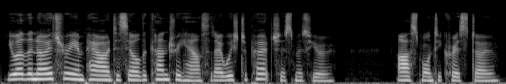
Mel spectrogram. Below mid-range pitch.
No: high, 200 Hz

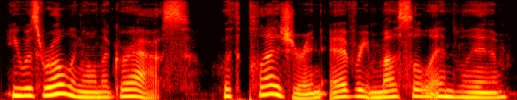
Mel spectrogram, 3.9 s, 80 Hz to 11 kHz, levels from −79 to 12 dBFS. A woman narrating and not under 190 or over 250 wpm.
Yes: female; average, 200 wpm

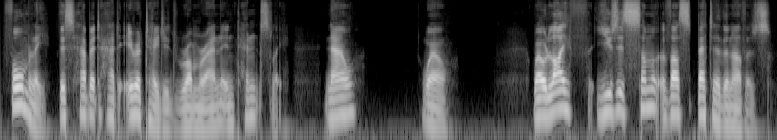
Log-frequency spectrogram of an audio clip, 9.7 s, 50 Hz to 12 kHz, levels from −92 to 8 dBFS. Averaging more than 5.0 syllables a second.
No: 4.4 syllables/s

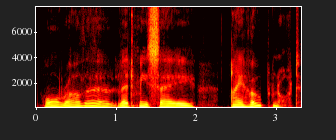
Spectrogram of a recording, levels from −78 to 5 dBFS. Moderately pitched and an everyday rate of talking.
Yes: medium, 150 Hz; average, 145 wpm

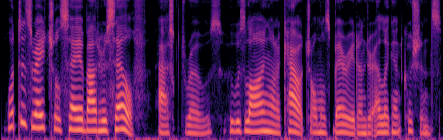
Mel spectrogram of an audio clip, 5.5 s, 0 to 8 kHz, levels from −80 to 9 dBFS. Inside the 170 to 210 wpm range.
Yes: fast, 205 wpm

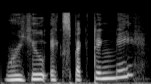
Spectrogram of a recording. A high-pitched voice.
Yes: very high, 260 Hz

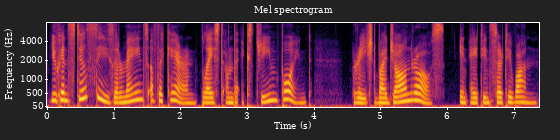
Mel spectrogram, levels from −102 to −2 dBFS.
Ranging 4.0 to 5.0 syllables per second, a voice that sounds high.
Yes: 4.7 syllables/s; high, 200 Hz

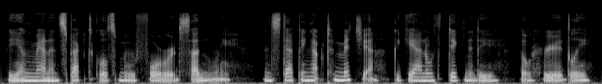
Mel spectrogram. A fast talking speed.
No: average, 180 wpm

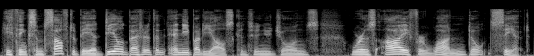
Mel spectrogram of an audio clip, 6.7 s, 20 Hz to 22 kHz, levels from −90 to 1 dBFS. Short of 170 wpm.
No: average, 180 wpm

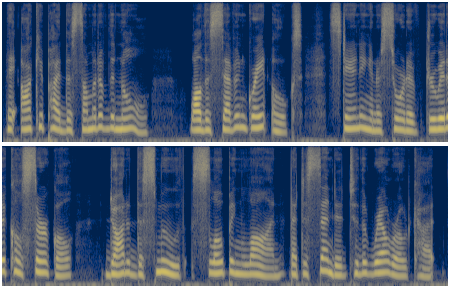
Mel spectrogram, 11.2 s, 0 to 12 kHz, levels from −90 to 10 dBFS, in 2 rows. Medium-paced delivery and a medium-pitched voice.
No: average, 160 wpm; high, 205 Hz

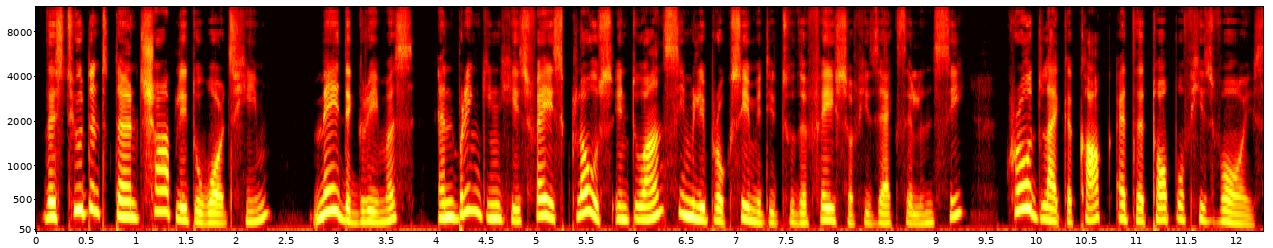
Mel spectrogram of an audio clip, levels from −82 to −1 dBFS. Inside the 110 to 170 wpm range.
Yes: average, 160 wpm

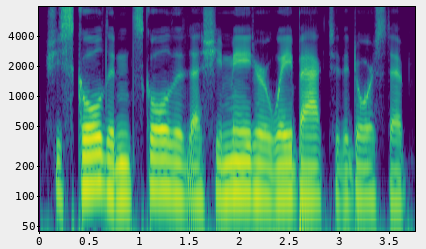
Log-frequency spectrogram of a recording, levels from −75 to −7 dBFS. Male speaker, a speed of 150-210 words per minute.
Yes: male; fast, 205 wpm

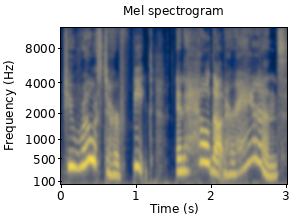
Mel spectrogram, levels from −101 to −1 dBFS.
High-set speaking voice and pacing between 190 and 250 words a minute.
Yes: very high, 300 Hz; average, 200 wpm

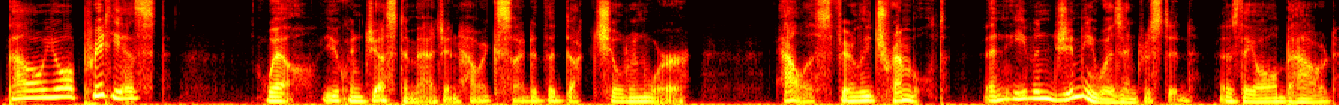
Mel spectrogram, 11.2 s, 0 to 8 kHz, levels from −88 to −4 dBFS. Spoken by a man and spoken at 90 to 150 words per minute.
Yes: male; average, 140 wpm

